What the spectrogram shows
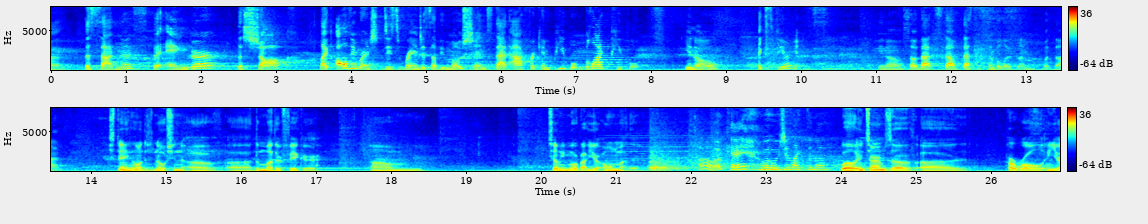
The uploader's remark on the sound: Recorded live at Gallery 72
